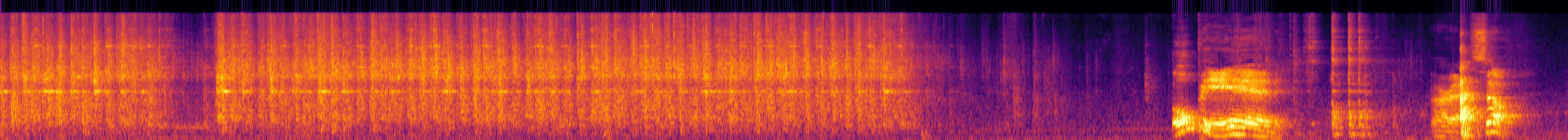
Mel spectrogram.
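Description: A cocktail shaker with ice is shaken by hand, rattling hard in a steady, dense clatter for several seconds, pausing briefly once, then goes quiet before a few separate clinks and glassy knocks.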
